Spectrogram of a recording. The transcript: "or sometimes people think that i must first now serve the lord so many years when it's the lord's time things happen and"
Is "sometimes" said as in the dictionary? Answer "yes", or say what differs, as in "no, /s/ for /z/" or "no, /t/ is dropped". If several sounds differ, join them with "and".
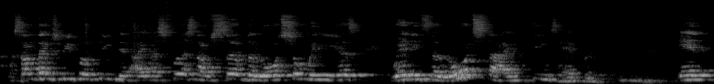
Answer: no, /s/ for /z/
